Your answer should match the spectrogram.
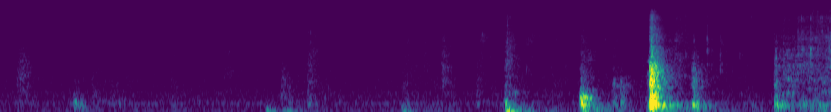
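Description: Scattered light ticks, then several sharp knocks and thumps in a small room, growing louder in the last second and a half, the loudest just after three seconds in.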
